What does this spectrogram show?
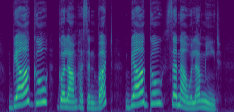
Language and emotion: Kashmiri, neutral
